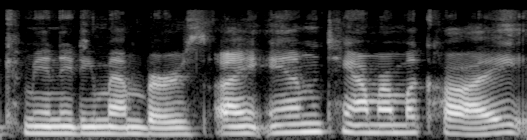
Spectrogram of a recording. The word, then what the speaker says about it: McKay: I am Tamara McKay, it's pronounced McKay, and I am with the new Super PAC Aloha Conservative Alliance.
